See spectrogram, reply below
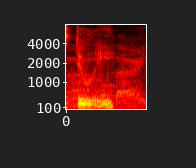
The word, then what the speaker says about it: Dula: The song is based off of a true story involving a man named Tom Dula, spelled D-U-L-A, though it's pronounced locally as Dooley, as well as a woman named Laura Foster and some secondary characters.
